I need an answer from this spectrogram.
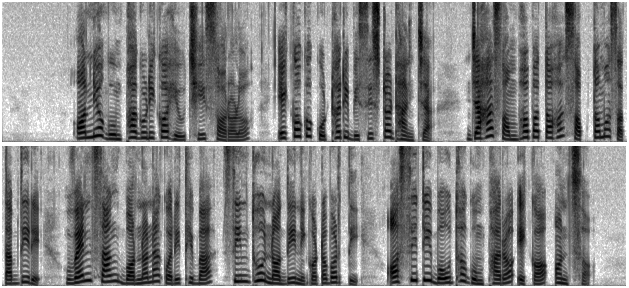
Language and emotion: Odia, neutral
